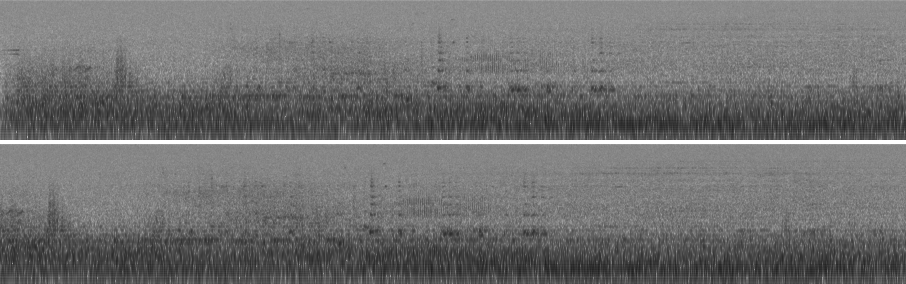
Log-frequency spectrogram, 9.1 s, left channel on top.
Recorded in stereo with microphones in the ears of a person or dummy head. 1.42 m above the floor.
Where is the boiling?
I don't hear boiling.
